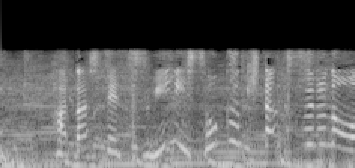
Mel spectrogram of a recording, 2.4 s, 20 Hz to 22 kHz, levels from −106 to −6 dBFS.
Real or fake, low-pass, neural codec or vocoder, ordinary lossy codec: real; 7.2 kHz; none; none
